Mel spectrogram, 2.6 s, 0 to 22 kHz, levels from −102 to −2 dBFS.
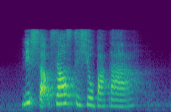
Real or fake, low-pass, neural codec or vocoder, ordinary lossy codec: fake; 7.2 kHz; codec, 16 kHz in and 24 kHz out, 0.4 kbps, LongCat-Audio-Codec, fine tuned four codebook decoder; none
